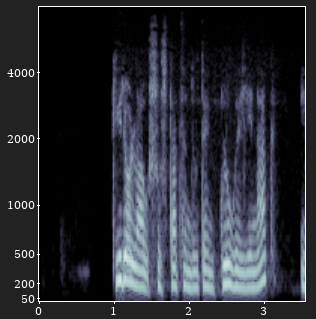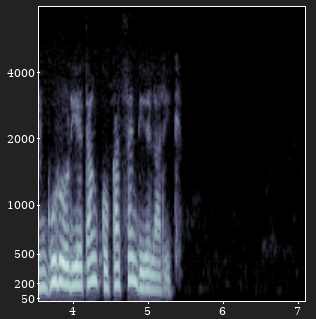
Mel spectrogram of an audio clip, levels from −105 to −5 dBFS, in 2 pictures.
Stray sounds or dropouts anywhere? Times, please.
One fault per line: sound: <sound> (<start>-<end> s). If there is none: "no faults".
no faults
